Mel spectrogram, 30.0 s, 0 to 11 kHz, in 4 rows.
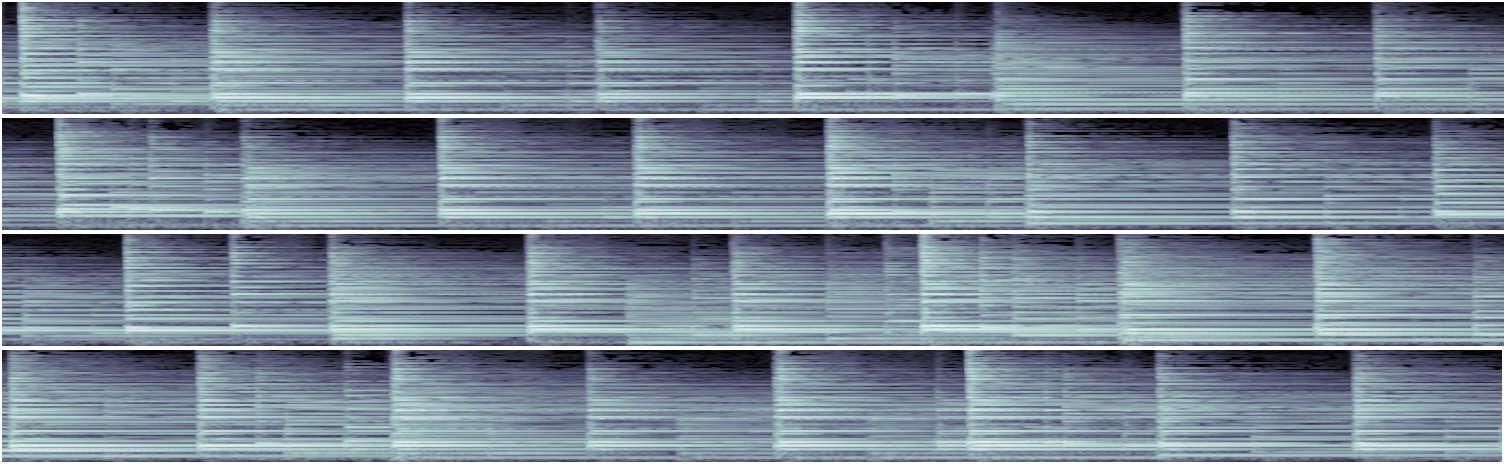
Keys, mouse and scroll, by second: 5.1-16.7 drag, 16.7-18.4 scroll up 1, 18.4 click, 19.0 ctrl+a, 19.8 ctrl+x, 21.5 click, 22.4 ctrl+v, 24.0 click, 26.1 ctrl+a, 27.0 KP_5, 29.2-30.0 drag.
